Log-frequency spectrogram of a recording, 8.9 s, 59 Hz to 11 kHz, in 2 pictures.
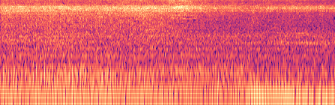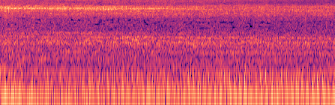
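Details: Norwood HD36v2 bandsaw mill evaluating new roller guides (ceramics replaced) on a black oak log: a deep, steady engine drone that holds even through the cut with no bogging or surging. Normal cutting under load.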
